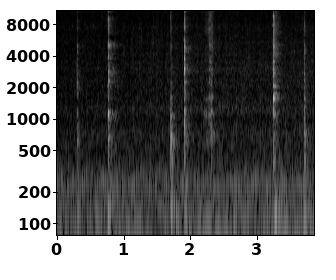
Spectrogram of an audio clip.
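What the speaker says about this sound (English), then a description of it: "Let's give it a good stir." Chunks of onion being sautéed and stirred in a pot for a vegan chicken pot pie, with a spoon scraping and clacking in several sharp, separate strokes over a low, steady background hum.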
